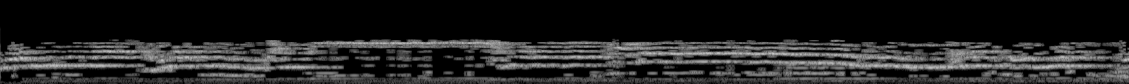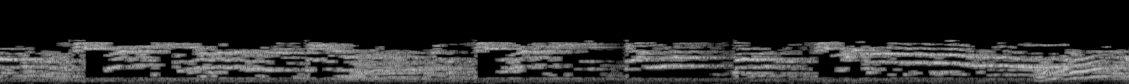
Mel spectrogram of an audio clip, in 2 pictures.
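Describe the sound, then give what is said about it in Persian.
Persian classical music in Segah mode: a solo melodic line of sustained, ornamented notes gliding between pitches over a steady low hum, playing continuously at an even volume with no voices. “نه یه بار دیگه پخش میکنم. ببینید پایش سگاه تموم میشه درسته؟”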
